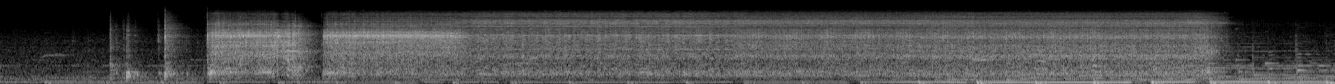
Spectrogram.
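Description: Magic Bullet personal blender blending herbs and olive oil into a green sauce. A couple of clicks come as the cup is locked onto the base, then the motor starts about two seconds in. It breaks off for a moment, runs on a little quieter, and stops near the end.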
